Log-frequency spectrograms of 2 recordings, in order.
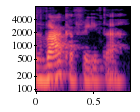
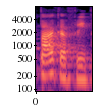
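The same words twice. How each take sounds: First: "vaca frita" starting on a clear v; corrected v sound. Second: "vaca frita" with a b for the v; wrong b sound. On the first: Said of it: "it's vaca frita". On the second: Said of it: "It's not vaca frita". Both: Shown as a demonstration.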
